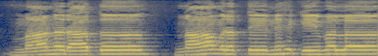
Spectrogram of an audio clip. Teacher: ਮਨ ਰਤ ਇਹ ਪੋਲਾ ਰਤ ਬੋਲਣਾ ਨਾਮ ਰਤੇ ਨਿਹ ਕੇਵਲ ਅਗਲਾ ਰਤੇ ਪਦ ਕਸ ਕੇ ਬੋਲਣਾ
